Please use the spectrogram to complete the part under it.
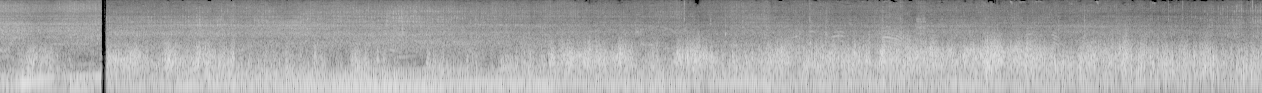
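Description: A car engine roars as the car drives across a bumpy field.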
